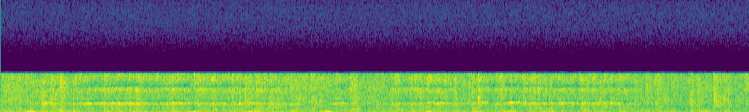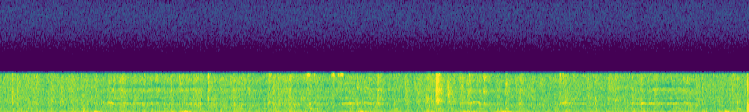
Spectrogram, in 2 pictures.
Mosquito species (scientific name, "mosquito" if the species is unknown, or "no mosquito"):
mosquito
